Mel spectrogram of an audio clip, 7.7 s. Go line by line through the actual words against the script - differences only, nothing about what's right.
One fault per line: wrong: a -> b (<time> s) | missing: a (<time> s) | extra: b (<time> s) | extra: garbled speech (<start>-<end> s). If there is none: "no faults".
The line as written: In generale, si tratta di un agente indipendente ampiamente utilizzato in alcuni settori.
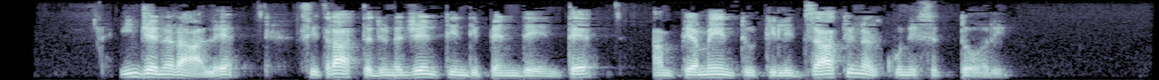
no faults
